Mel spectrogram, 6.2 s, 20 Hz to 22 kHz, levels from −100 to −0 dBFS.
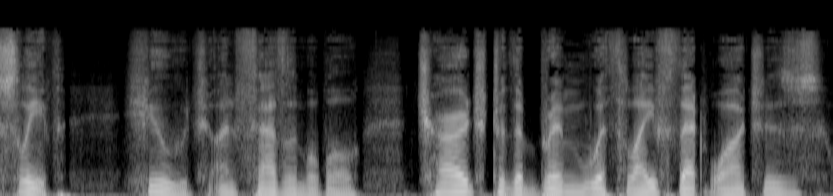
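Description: No technical faults can be heard in the speech at any point.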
